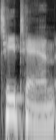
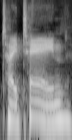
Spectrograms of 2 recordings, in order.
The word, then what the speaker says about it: Titane: So, I we just figured out it's pronounced Titan. I guess we were I mean I pronounced it Titan because that's what it looks like, but it's a French movie, right?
